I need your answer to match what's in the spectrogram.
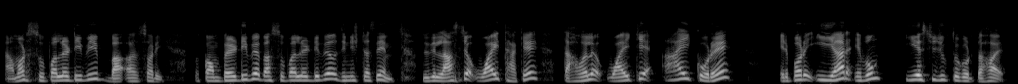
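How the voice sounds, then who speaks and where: A man's voice: sits high, animated, moderate pace, dry recording, lo-fi sound. A man teaching an online grammar lesson, often asking questions and answering them himself, with many fillers.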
